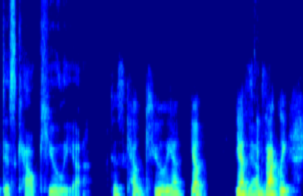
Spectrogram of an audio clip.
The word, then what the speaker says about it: dyscalculia: I like to think of it in 5 syllables.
